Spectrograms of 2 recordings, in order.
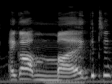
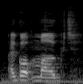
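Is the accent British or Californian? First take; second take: Californian; British. First: It is spoken in a Californian accent. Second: It is spoken in a British accent. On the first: "If you say it in a Cali girl accent, it sounds more American" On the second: "in British for mugged"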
